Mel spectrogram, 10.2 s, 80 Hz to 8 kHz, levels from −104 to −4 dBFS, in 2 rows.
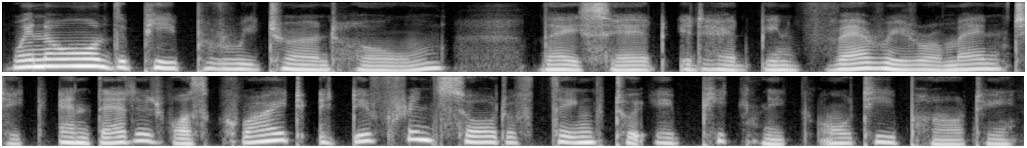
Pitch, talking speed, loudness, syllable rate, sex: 175 Hz, 175 wpm, -20 LUFS, 4.3 syllables/s, female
